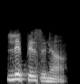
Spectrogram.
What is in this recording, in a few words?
"Lipizzaner", Indian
